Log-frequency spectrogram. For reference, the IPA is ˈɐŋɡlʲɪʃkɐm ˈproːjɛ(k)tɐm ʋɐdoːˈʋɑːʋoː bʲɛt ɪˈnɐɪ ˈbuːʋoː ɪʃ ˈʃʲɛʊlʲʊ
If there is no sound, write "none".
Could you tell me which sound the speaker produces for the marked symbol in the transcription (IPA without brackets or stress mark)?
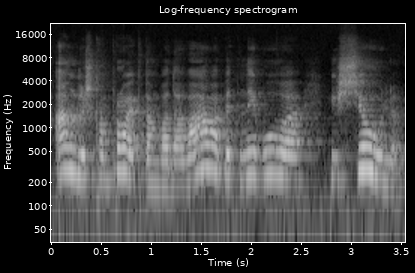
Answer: k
